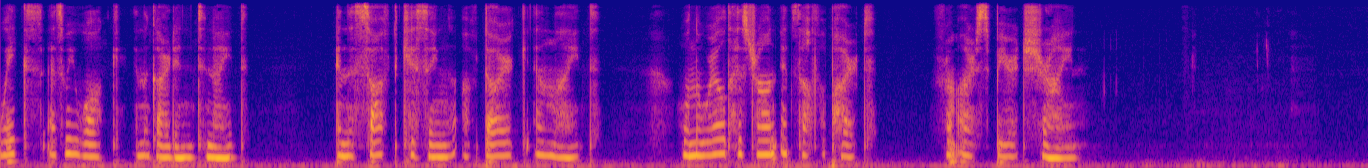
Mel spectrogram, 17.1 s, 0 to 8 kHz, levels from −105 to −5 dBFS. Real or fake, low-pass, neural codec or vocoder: real; 7.2 kHz; none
